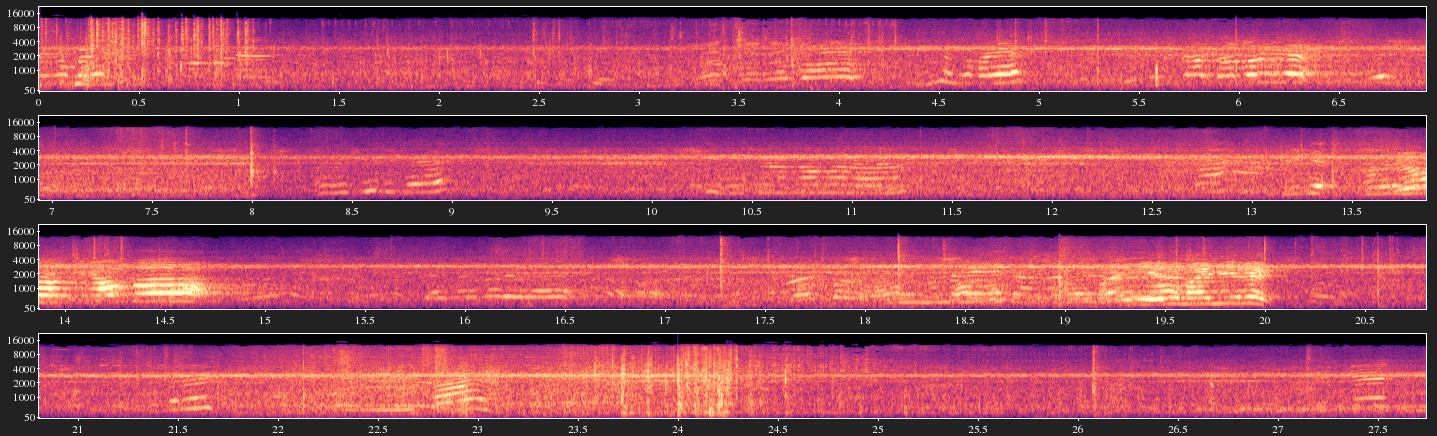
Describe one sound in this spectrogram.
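Bicycle tyres roll over a dirt trail.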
